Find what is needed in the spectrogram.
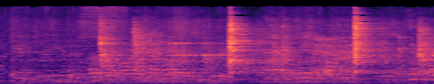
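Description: Three sharp metallic clanks of iron weight plates and a barbell, each with a brief ring, over people talking nearby.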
